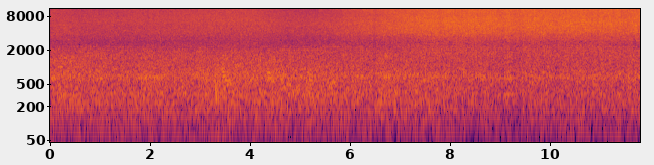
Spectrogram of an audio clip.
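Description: Steady rushing noise of an LIRR electric commuter train running on the rails, with a hiss that grows brighter about halfway through.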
